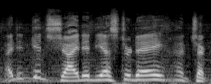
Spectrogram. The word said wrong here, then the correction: chided: You mean chided? – Chided?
